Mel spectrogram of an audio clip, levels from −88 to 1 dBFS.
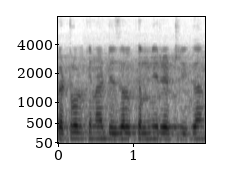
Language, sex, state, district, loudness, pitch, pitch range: Kannada, male, Karnataka, Belgaum, -15 LUFS, 140 Hz, 135-145 Hz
